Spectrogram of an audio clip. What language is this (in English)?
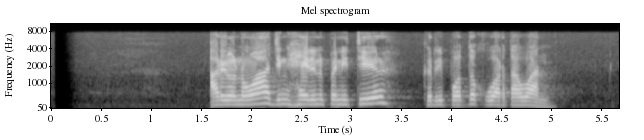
Sundanese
